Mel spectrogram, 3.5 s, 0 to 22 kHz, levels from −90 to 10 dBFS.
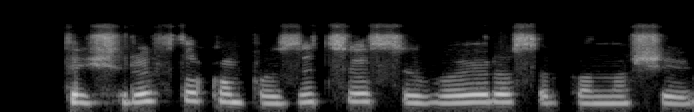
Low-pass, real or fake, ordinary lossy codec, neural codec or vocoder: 7.2 kHz; real; Opus, 16 kbps; none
